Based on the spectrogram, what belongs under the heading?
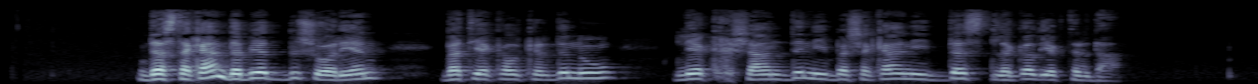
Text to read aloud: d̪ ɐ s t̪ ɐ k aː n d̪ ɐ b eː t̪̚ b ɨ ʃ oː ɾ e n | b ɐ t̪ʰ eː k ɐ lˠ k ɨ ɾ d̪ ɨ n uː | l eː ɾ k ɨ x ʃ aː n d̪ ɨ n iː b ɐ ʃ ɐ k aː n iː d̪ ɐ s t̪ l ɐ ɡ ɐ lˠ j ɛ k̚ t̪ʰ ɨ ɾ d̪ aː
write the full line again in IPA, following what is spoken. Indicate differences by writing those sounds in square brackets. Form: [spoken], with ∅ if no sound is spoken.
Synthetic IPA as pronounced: d̪ ɐ s t̪ ɐ k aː n d̪ ɐ b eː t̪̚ b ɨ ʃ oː ɾ e n | b ɐ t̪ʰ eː k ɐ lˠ k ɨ ɾ d̪ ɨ n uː | l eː [∅] k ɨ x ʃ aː n d̪ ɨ n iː b ɐ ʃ ɐ k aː n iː d̪ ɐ s t̪ l ɐ ɡ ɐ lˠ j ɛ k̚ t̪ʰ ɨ ɾ d̪ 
